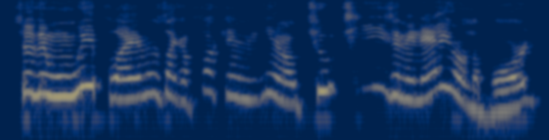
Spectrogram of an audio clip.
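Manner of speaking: usual speaking voice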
